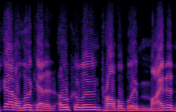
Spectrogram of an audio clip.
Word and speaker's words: Oluokun: Because Oluokun. Aluakun? Aluakun. More Hawaiian. Right. I got to go Hawaiian. So no, it's African.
